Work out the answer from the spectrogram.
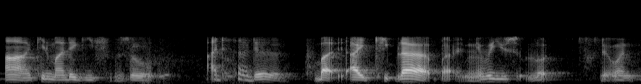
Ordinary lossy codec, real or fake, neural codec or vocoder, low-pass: none; real; none; 3.6 kHz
